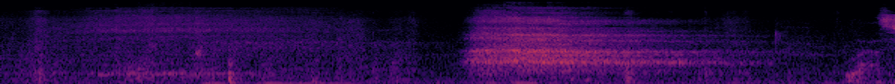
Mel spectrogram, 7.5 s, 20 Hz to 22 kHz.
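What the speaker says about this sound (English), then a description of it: "3 more breaths." Slow, deep breaths drawn and released through the nose and mouth during a home yoga session, soft and close with a louder exhale in the middle, under faint background noise.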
